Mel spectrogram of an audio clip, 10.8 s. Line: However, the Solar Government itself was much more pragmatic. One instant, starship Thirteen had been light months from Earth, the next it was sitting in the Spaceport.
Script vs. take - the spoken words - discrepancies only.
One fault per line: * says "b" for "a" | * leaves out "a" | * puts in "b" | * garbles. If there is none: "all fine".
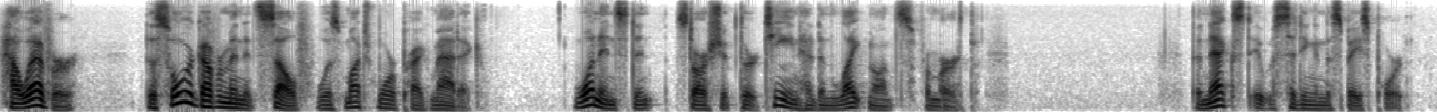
all fine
